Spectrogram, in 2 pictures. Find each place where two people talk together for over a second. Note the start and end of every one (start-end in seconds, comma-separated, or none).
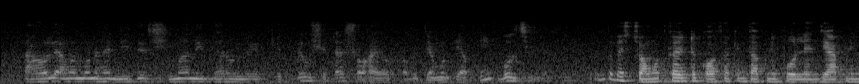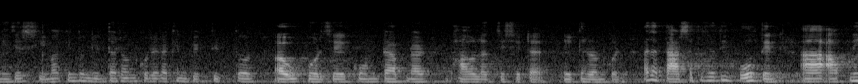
none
